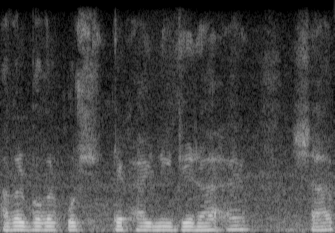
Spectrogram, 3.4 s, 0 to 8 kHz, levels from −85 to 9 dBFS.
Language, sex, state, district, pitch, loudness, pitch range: Hindi, male, Bihar, Katihar, 125 Hz, -17 LUFS, 120-125 Hz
